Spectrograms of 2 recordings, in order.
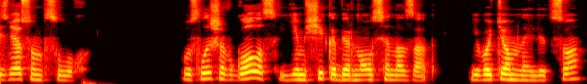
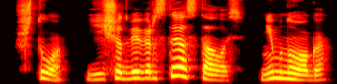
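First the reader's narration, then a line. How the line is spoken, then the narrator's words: Plain, coachman. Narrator (Russian): сказал ямщик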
